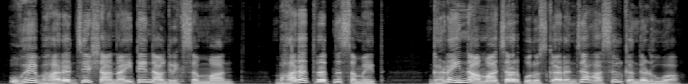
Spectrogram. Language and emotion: Sindhi, neutral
